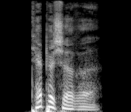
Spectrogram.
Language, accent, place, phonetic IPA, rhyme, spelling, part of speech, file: German, Germany, Berlin, [ˈtɛpɪʃəʁə], -ɛpɪʃəʁə, täppischere, adjective, De-täppischere.ogg
- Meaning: inflection of täppisch: 1. strong/mixed nominative/accusative feminine singular comparative degree 2. strong nominative/accusative plural comparative degree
